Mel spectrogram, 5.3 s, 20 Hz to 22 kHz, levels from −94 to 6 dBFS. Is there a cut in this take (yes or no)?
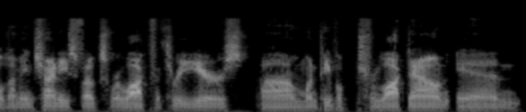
yes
